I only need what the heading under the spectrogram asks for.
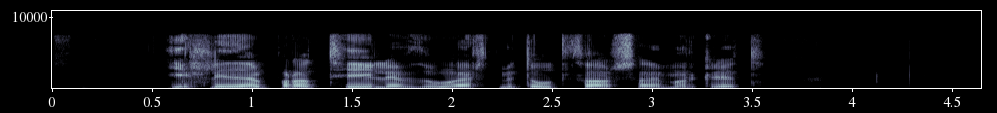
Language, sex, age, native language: Icelandic, male, 18-19, Icelandic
